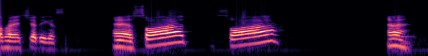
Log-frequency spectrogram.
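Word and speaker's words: ص: ফাতহা কাসরা দম্মা আচ্ছা সোদ আমাদের অনেক ভাইয়েরা আবার সোয়াদকে সিনের মত উচ্চারণ করে সোদ সদটি হলো মোটা সিন হলো চিকন সদ আমাদের কোন ভাই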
